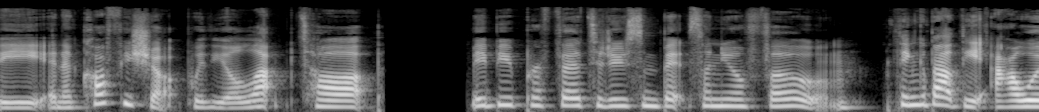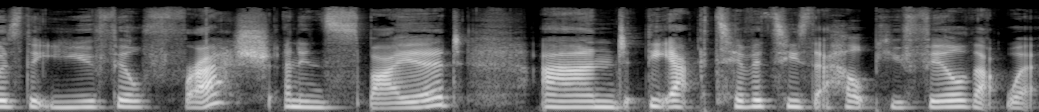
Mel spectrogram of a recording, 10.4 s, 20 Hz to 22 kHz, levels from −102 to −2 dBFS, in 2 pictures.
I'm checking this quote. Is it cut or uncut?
uncut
